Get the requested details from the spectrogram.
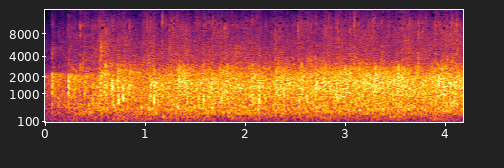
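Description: An audience breaks into sustained applause, a dense, steady wash of many hands clapping at an even loudness throughout, with no voices standing out.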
